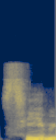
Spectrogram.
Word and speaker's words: Siw: I usually say to people that if you want to pronounce my first name, Siw, you have to think of Steve and then remove the T, and then you will get it, because people always get confused with the W in Siw.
